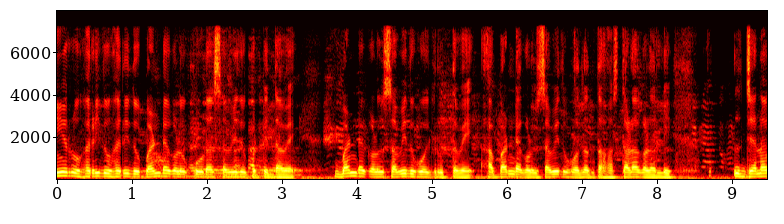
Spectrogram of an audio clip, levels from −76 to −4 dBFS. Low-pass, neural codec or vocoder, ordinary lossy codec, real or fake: 7.2 kHz; none; MP3, 64 kbps; real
